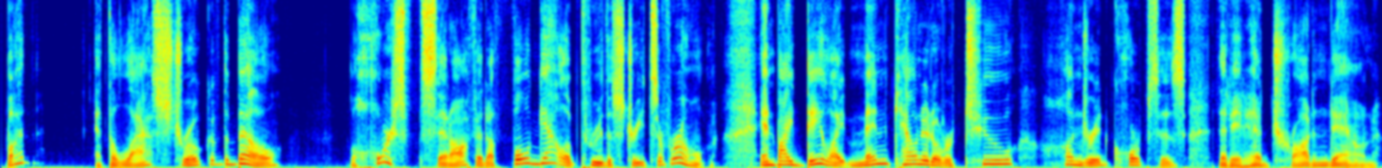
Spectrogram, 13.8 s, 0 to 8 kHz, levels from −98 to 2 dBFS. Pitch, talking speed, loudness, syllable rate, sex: 150 Hz, 150 wpm, -18 LUFS, 3.9 syllables/s, male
